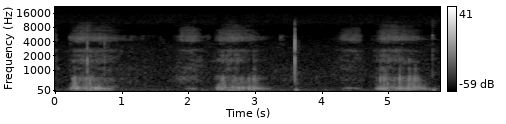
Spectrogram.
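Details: Rough, rattling snores on each breath in with quieter breaths out, about 25 breaths a minute; ordinary snoring.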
